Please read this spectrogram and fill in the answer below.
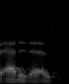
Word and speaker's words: Adidas: They'll work at Nike and then they'll go to Adidas or Adidas, depending on how you pronounce it, right?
